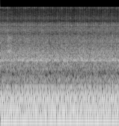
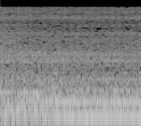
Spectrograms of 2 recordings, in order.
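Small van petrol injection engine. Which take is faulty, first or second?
first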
